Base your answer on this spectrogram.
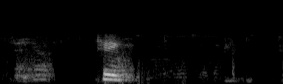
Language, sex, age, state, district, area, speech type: Dogri, female, 18-30, Jammu and Kashmir, Samba, rural, conversation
